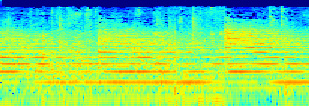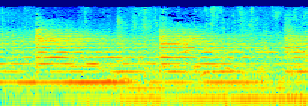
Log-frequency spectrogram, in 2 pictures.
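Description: A large bell tolling slowly, struck about every one and a half to two seconds, each stroke ringing on under the next, with crowd voices underneath.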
